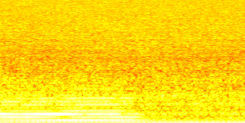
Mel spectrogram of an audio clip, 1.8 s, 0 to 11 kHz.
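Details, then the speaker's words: Genesis GV70 SUV creeping forward at slow traffic speed: brakes make a deep hollow groan with a steady low tone, like a sinking ship. "The brakes are quite noisy when you're just creeping along at slow speeds. Have a listen to this. So imagine you're like controlling the car in traffic, just easing forward."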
